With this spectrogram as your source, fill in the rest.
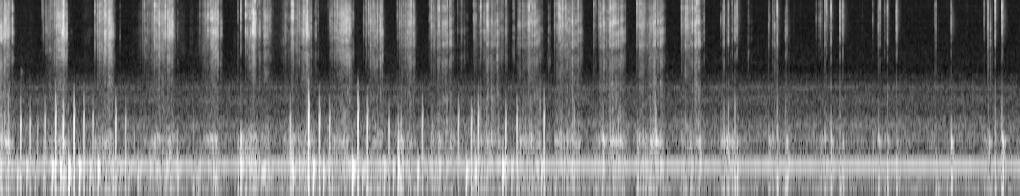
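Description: Long nails scratch and tap rapidly on the rough surface of a large, solid Himalayan rock salt lamp, recorded close up. Bursts of bright, gritty scraping alternate with sharp little taps over a steady low hum.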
